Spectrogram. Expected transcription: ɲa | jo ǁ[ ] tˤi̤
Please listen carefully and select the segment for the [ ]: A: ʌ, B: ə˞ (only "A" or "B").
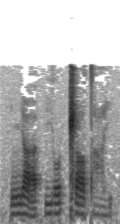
A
